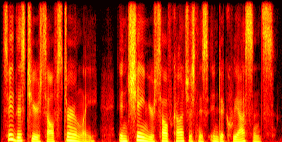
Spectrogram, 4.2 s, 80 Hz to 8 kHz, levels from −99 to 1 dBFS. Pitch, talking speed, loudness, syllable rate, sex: 150 Hz, 170 wpm, -19 LUFS, 5.3 syllables/s, male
